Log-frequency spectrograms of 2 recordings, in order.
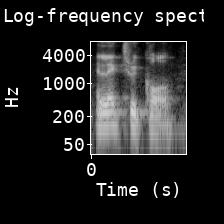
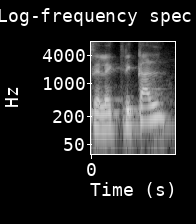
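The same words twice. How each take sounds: First: The last syllable has a weak, o-like vowel. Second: The last syllable has a full, open "al" vowel. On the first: The speaker calls it right. "sino electrical. En realidad esa A no debería sonar" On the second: The speaker calls it wrong. "no se pronuncia al, no es electrical"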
